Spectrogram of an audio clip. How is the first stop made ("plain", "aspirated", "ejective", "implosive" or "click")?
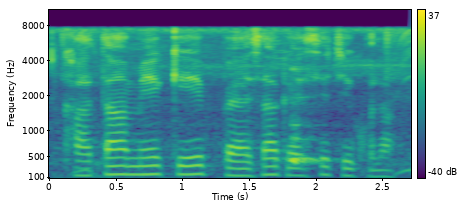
aspirated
